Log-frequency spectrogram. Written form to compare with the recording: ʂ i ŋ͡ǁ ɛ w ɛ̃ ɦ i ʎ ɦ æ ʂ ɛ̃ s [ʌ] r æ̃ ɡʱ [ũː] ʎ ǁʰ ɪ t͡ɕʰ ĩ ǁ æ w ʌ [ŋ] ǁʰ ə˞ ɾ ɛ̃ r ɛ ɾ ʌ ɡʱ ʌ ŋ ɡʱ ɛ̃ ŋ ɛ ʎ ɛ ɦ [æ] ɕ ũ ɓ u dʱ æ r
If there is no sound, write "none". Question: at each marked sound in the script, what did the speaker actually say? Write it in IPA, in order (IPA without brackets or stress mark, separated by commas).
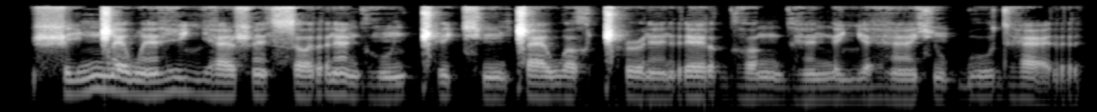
ʌ, ũ, x, æ̃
